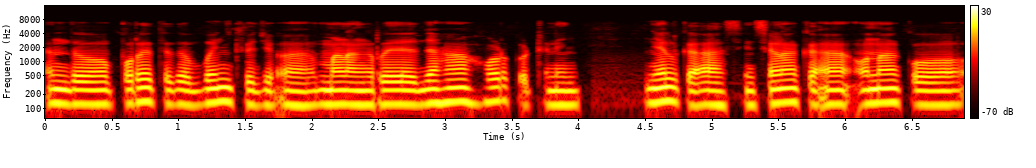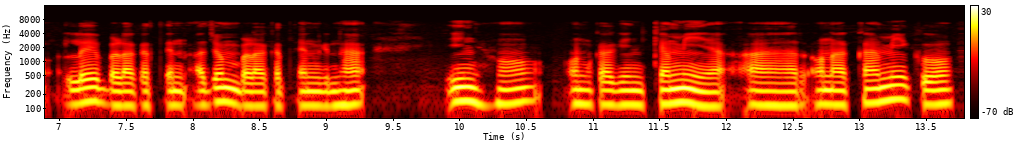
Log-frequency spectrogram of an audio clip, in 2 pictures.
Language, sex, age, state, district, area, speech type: Santali, male, 18-30, Jharkhand, East Singhbhum, rural, spontaneous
